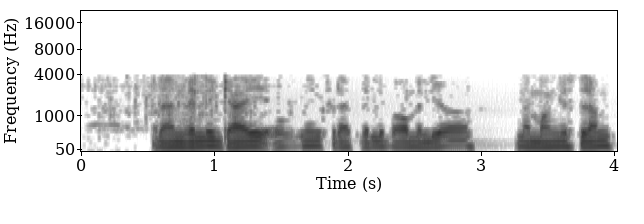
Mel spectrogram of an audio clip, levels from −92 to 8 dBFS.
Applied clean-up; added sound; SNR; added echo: classical method spectral subtraction.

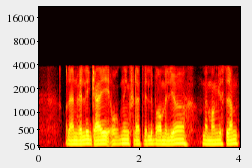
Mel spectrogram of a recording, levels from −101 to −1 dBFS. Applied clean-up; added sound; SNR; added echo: none; none; none; none.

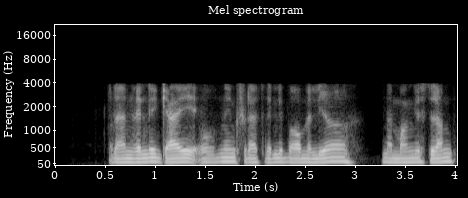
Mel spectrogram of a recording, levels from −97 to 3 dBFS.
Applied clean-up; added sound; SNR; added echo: neural mask model DeepFilterNet 3.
